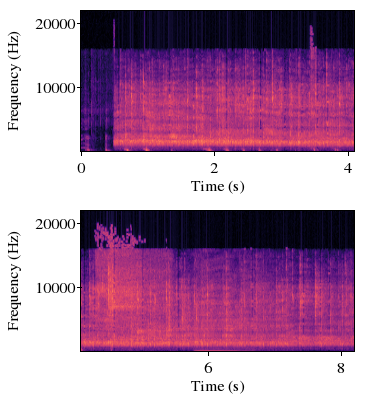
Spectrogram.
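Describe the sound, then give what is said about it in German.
A dense wash of crowd applause rises abruptly and holds steady for several seconds, with rhythmic low thumps beating through it and a brief falling low tone near the end. No one speaks. “Schön, dass du dir deinen eigenen Applaus mitgebracht ja. hast.”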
